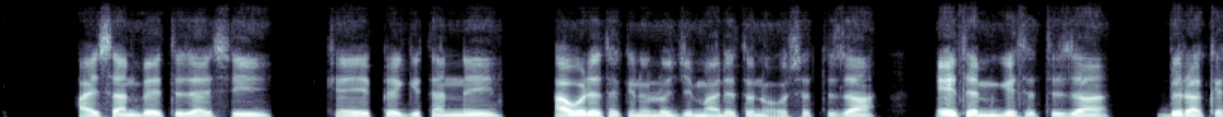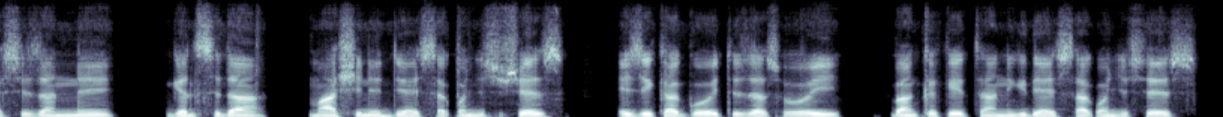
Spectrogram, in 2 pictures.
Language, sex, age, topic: Gamo, male, 18-24, government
